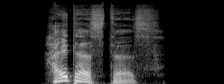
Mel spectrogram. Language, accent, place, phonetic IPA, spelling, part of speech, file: German, Germany, Berlin, [ˈhaɪ̯tɐstəs], heiterstes, adjective, De-heiterstes.ogg
- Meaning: strong/mixed nominative/accusative neuter singular superlative degree of heiter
